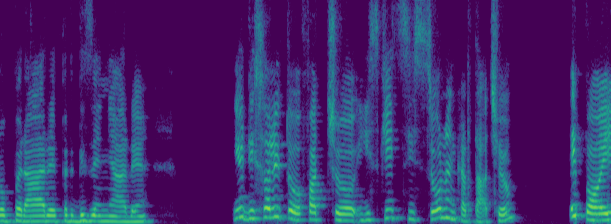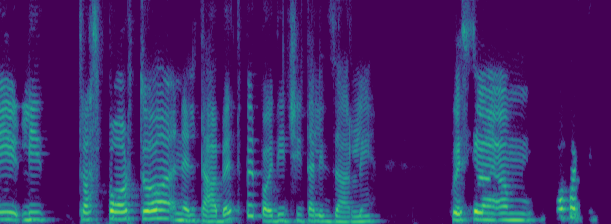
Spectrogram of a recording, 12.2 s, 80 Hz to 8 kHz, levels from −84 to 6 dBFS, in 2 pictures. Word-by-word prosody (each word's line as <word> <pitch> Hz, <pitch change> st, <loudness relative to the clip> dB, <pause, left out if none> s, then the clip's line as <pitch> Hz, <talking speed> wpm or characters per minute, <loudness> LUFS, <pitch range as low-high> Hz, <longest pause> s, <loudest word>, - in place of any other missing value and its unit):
operare, 195 Hz, -1 st, +1 dB
per 200 Hz, 0 st, -4 dB
disegnare. 190 Hz, -2 st, -2 dB, 0.8 s
Io 315 Hz, +3 st, -1 dB
di 290 Hz, -3 st, -1 dB
solito 320 Hz, -4 st, +3 dB
faccio 245 Hz, -2 st, +1 dB
gli 225 Hz, +2 st, -8 dB
schizzi 275 Hz, +3 st, -7 dB
solo 270 Hz, +6 st, 0 dB
in 285 Hz, -, -3 dB
cartaceo 205 Hz, -, -4 dB, 0.5 s
e 395 Hz, -, +2 dB
poi 240 Hz, -3 st, +4 dB
li 245 Hz, 0 st, -4 dB, 0.2 s
trasporto 275 Hz, +2 st, +4 dB
nel 210 Hz, -2 st, -2 dB
tablet 205 Hz, +10 st, -3 dB
per 380 Hz, -1 st, -4 dB
poi 190 Hz, -, +1 dB
digitalizzarli. 195 Hz, -2 st, -6 dB, 0.6 s
Questo 270 Hz, -, +4 dB
è 240 Hz, -2 st, +2 dB
un 235 Hz, -1 st, -2 dB, 0.2 s
po' 315 Hz, +1 st, 0 dB
parti 265 Hz, -6 st, -2 dB
235 Hz, 130 wpm, -20 LUFS, 200-275 Hz, 0.8 s, poi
